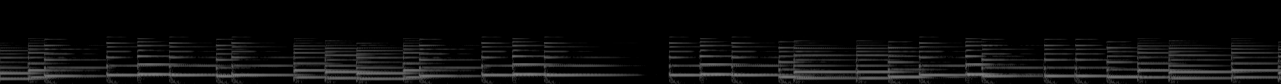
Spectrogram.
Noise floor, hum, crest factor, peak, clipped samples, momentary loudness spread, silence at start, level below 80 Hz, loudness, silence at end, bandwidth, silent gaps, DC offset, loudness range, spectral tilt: -63 dBFS; none; 14 dB; -30 dBFS; under 0.1%; 7 LU; 0 s; -76 dBFS; -43 LUFS; 0 s; 4.8 kHz; none; under 0.1%; 1 LU; -2.5 dB/octave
